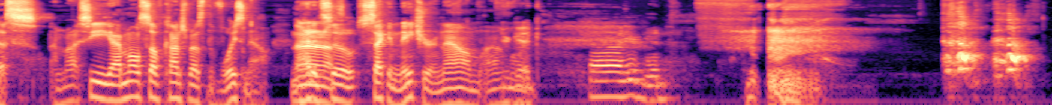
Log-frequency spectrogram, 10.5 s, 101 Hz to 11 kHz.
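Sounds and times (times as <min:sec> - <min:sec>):
speech: 0:00.0 - 0:08.3
person coughing close to the mic: 0:07.3 - 0:08.6.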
